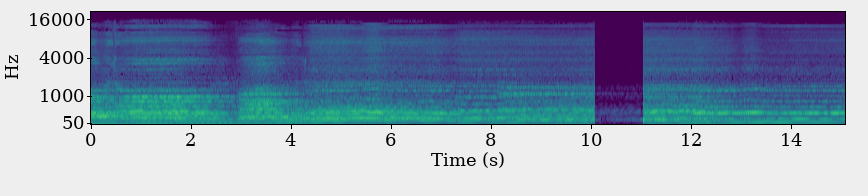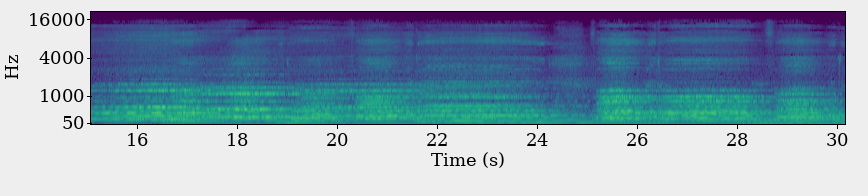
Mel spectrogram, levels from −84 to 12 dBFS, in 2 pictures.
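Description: At 10.06 s the wanted signal was most likely lost somewhere upstream while the path after the break stayed live, giving an audio dropout to a faint residue. The sound cuts off abruptly and returns just as abruptly at 11.04 s, leaving a gap of about 0.98 s. Through that gap only a faint leak of the sound remains, somewhere around 35 dB below its normal level, so the break sounds like a hard cut rather than a pause or fade.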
